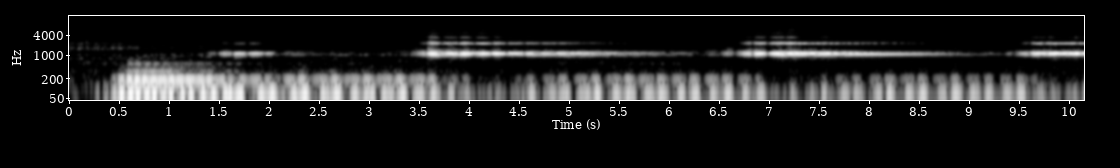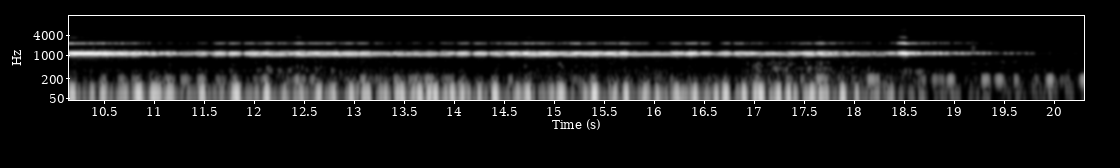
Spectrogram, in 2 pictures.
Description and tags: bass clarinet vibrato
bass clarinet processed samples
bass-clarinet, transformation, vibrato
